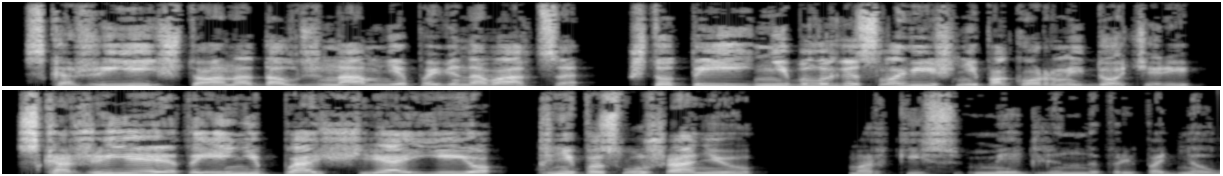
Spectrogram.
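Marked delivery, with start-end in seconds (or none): 0.1-9.9 higher, insistent command; harsh demand. Acted. Wife demanding her husband back her up, harsh and insistent. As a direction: order him, pressing every phrase.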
